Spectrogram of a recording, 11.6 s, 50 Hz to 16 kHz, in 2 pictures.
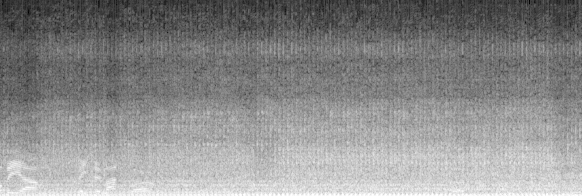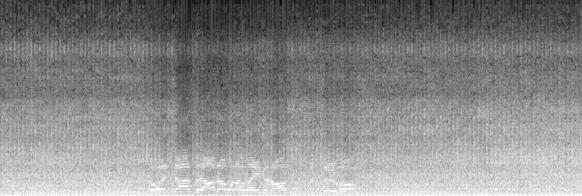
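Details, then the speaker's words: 1500 W auction generator powering a heat gun on setting one (1350 W): steady drone that holds speed as the load comes on, light bench rattle; runs fine and the gun gets hot. "all right that's on number one seems to be running it fine nice and hot"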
